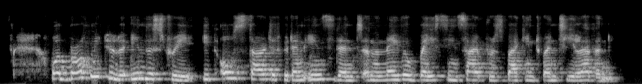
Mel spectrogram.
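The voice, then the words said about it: Eastern European accent. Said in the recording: “As you can tell from my accent, I was raised in Bulgaria, Russia, and Cyprus.”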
